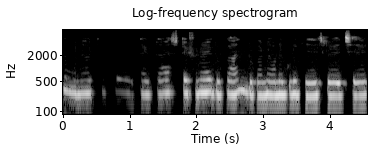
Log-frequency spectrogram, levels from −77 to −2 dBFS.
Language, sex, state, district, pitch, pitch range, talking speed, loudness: Bengali, male, West Bengal, Dakshin Dinajpur, 250 Hz, 240-265 Hz, 155 wpm, -22 LUFS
